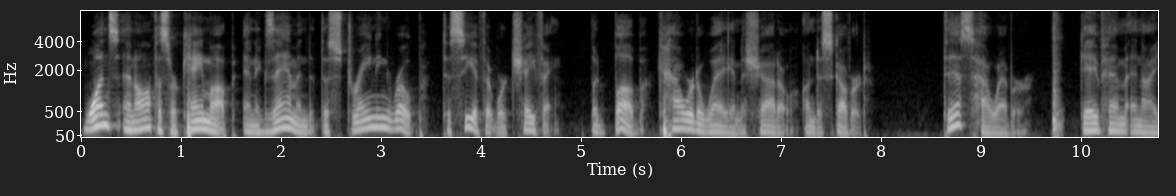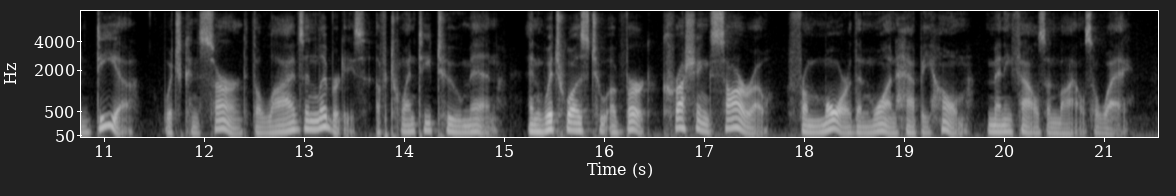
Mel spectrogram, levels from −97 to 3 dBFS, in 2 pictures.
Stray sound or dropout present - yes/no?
yes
